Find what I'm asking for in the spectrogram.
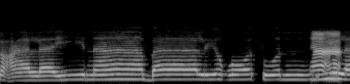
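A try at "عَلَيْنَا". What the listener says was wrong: Alaina. Nah, jangan ditekan. Alaina. Biasa saja.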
